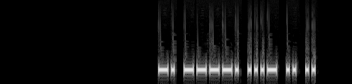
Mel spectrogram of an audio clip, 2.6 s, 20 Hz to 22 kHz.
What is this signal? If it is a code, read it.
Morse code, heard as a keyed tone, about 51 wpm, 700 Hz. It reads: N9VII
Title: USA Call Signs - 5 Characters - 4x Character Spacing - 50wpm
